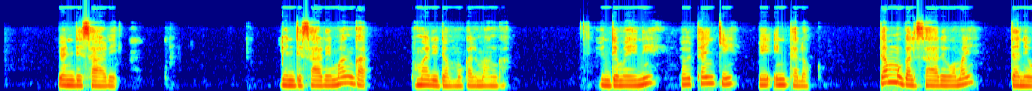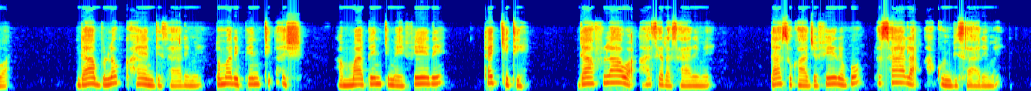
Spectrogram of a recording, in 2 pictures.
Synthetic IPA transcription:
jɔndɛsaɾɛ | jɔndɛsaːɾɛmaŋɡa | ɗ̥ɔmaɾidamːuɡalmaŋɡa | jɔndɛmajni | ɗɔwtaŋki | bɛʔintalɔkː | d̥amːuɡalsaːɾɛwamaj | d̥anɛwa | ndablɔkhajɔndɛsaɾɛmajdɔmaɾipentiʔaʃ | ʔamːapentimajfɛːɾɛ | takːiti | ndafulaːwa̰ʔhasɛɾasaɾɛmaj | nd̥asukaːd͡ʒɔfɛːɾɛbɔdɔsaːla̰hakɔmbisaɾɛmaj

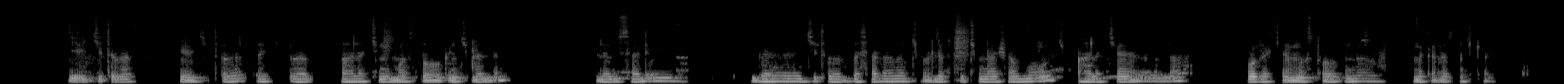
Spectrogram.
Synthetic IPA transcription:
jɛʔɨd͡ʒːt̪ʼɨβəβ | jɛ̰ʔɨ̰d͡ʒːt̪ʼɨβəβəɨd͡ʒːt̪ʼɨβəkʼb̥ahlat͡ʃːɪnɛmːa̰st̪ʰʼa̰wːɔ̰kʼɨnt͡ʃɪlalːən | ləmɨsale̞ | bəɨd͡ʒːɪt̪ʼɨβəβbəsəɾːanat͡ʃːɛwlɨβso̞t͡ʃːɨnːaʃamːawo̞t͡ʃːb̥ahlat͡ʃːɪna̰ləwɨnːa | wɔɡat͡ʃːɪnɛ̰mːa̰st̪ʰʼawɔkʼɨnːa | məkʼərːəsʼnt͡ʃɪlalː

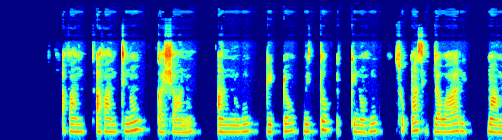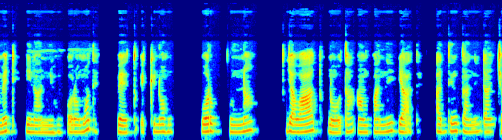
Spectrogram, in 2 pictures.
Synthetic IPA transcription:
ɐfant̪ɪnɔŋ | ɡ̥ɐʃːaːnʊ | ɐnːʊʊɡɪd̪ːɔmɪt̪ːɔɪkːɪnɔɦʊ | sʊʔmɐsɪd͡ʒɐwaːɾɪ | maːmːɛd̪ɪ̥hɪnaːnːɪɦʊɔɾɔmɔt̪ɛ | be̞ːt̪ːɔ̥ʔɪkːɪnɔɦʊ | wɔɾb̥ʊnːɐ | d͡ʒɐwaːt̪ʊ̥noːt̪aʔɐɱfɐnːɪja̰ːt̪ɛ̥ | ʔɐd̪ːɪnt̪ɐnːɪd̪ɐnt͡ʃːɐ

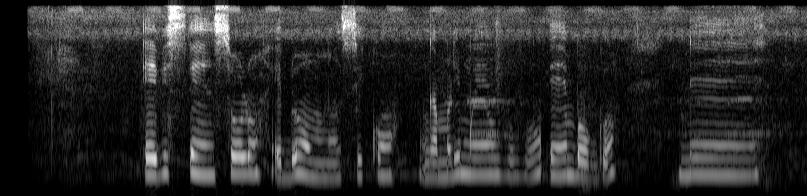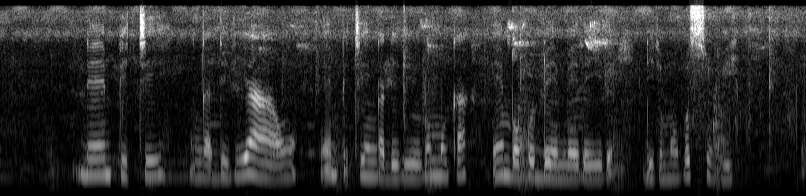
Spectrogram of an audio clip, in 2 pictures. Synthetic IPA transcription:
eβie̞nso̞lo̞e̞̰do̞ːmunsiko̞ŋɡamulimwevuembo̞ɡo̞ | n | ne̞mpitiŋɡadiɾjaːwo̞ | e̞̰mpitiŋɡadiɾilumuka | embo̞ɡo̞deːme̞ɾe̞iɾe̞diɾimuβusuβi

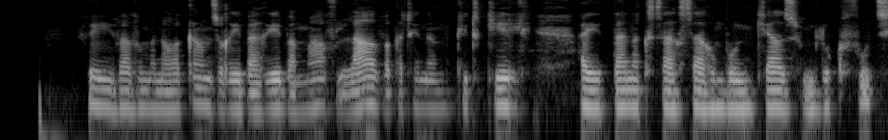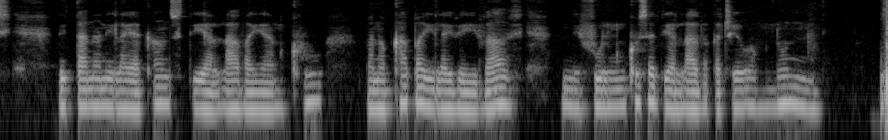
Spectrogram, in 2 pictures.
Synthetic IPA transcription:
v̥eivavimanawakand͡zurebarebəmavulavakəʈ͡ʂenanikiʈ͡ʂi̥kʰeli̥ait̪anaki̥saɾisaɾumbunikʰjazumiluku̥fut͡si̥nit̪ananilajakʰand͡zud̪̥ealavaianikʰu | manawkʰapailajveivavi̥niv̥ulunikusəd̪ealavakaʈ͡ʂewaminunini̥

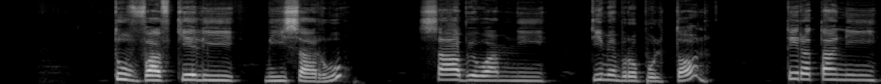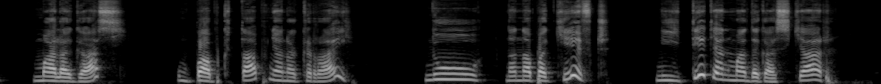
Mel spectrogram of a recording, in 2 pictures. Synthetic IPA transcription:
t̪uvavikʲeli | miːsaɾu | sabewamini | d̪̥imemropult̪ɔnə̥ | t̪eɾət̪ani | malaɡasi̥ | mibabu̥kʲu̥t̪apunanakiraj | nu | nanapakʰeviʈ͡ʂə̥ | niːt̪et̪animad̪aɡasi̥kʲaɾə̥

